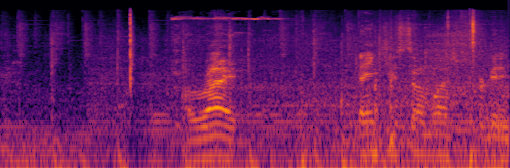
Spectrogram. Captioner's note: clapperboard clacks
